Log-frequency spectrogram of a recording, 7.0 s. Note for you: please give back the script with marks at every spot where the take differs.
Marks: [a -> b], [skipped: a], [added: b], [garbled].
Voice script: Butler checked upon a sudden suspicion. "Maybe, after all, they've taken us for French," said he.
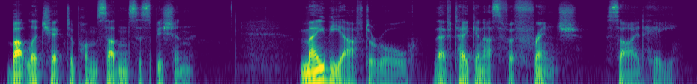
Butler checked upon [skipped: a] sudden suspicion. "Maybe, after all, they've taken us for French," [said -> sighed] he.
